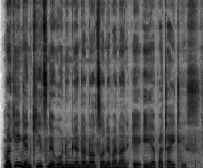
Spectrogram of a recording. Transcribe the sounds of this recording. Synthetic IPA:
maki˦ŋɡɛ˨nki˦snɛ˦ko˨nu˨mɲa˨nda˦na˦lsɔ˦nɛ˨βa˨nane˦ʔi˦hɛpatajtʰḭs

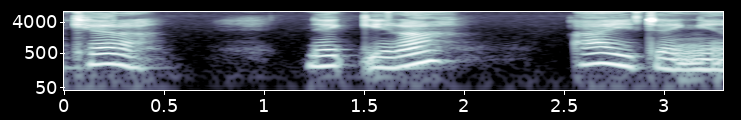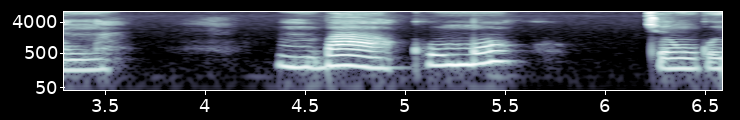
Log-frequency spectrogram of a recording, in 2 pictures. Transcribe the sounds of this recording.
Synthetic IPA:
kʰɛ˦ɾa˨ | nɛ˦ki˨ɾaː˦ | i˨tɛ˨ŋɛ̰˨na˨ | mba˦kʰu˦mɔ˦ | t͡ʃo˨ŋɡo˨

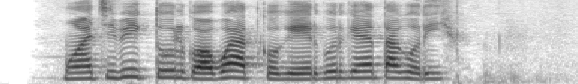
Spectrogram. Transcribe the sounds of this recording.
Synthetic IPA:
mwa˨t͡ʃi˨biː˦k̚tu˦lkɔ˨bwa˦t̪̚ko˨keɾku˦ɾkɛː˦ta˦ko˨ɾi˦

